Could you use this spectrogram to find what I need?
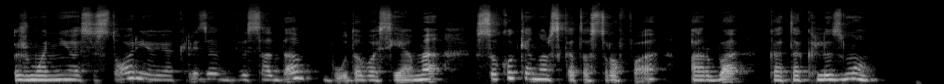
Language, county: Lithuanian, Vilnius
